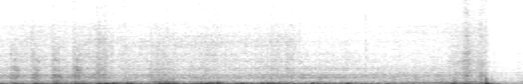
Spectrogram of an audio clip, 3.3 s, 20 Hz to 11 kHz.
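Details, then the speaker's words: 1991 Audi 90 Quattro with an S2 big-turbo engine and push-button start: uneven low cranking chuffs for about three seconds that never catch; key position apparently leaves the fuel pump unpowered, so no fuel (owner suspects). "sounds like it's not supposed to be doing that yeah so right here I'm just before the point of starting it and where it would sit when I'm leaving it running but there's no fuel pump"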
